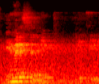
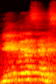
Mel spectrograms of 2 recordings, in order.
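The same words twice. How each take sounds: First: Slow, softer "ये मेरे सेल है", every word drawn out. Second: Said in the usual way. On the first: Shown as a demonstration. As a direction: spell out "ये मेरे सेल है" slowly and quietly for the class. (धीमे और नरम स्वर में "ये मेरे सेल है")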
